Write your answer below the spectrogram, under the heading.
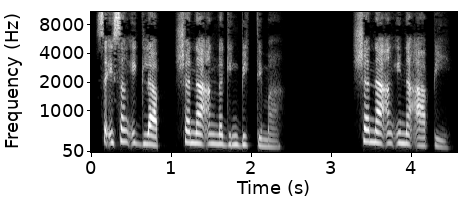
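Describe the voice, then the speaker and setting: A woman's voice: mid-range voice, lively intonation, normal speed, no echo, studio quality. A woman reading a scripted story in a dramatic narrating style.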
